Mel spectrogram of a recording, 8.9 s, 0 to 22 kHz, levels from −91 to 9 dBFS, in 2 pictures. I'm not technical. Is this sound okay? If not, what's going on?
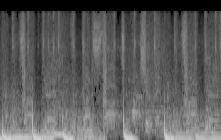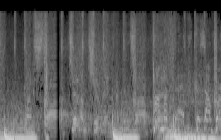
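No. Around 5.51 to 5.66 seconds there's a call audio freeze, most likely from data arriving late. The last sound stretches into a fading buzz or hiss, goes briefly silent, then resumes with nothing lost, just slightly delayed.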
